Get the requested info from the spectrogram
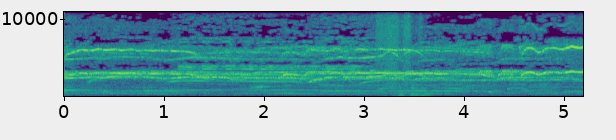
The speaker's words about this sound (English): There's some more people yelling. Sounds like Canada, huh?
